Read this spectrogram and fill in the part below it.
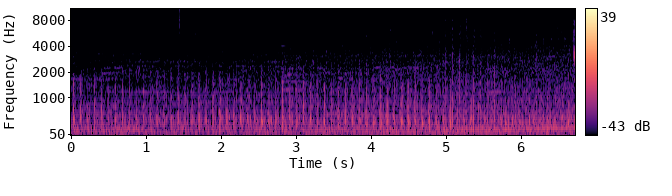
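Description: A helicopter in the zombie survival game Project Zomboid thuds with a steady, rapid rotor chop throughout, moderately distant and continuous over a low engine drone.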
